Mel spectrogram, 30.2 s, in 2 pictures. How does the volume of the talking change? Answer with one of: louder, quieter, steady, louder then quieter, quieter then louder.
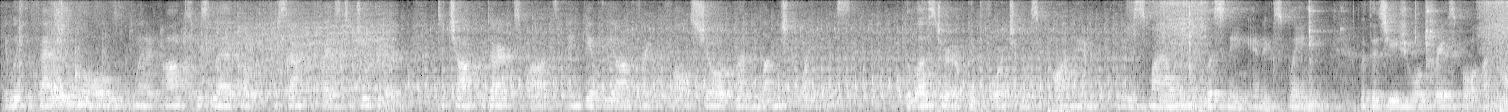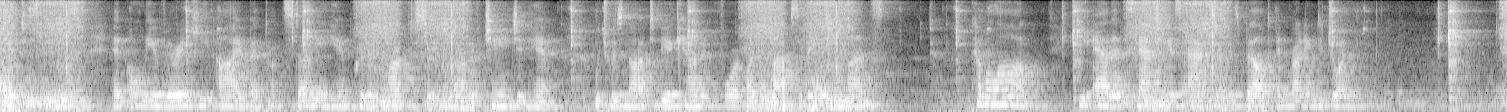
steady.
